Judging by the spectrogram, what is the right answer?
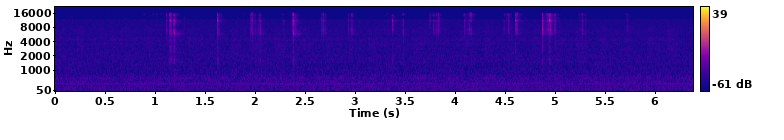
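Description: Near silence with a faint steady hum, broken by about a dozen small, sharp scratchy clicks between about one and five seconds in: a hobby blade scraping and cutting through the copper ground-plane layer of an iPhone 6 logic board.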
